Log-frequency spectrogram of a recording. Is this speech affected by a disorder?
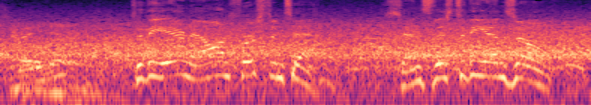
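No.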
